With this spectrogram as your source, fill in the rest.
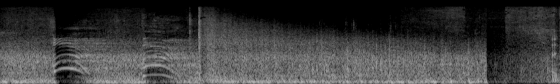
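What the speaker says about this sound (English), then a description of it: "A 21-gun salute marked the end of 2 minutes of silence in honor of fallen soldiers." A 21-gun salute of blank artillery rounds at a memorial outside the Alberta legislature: heavy, booming shots one after another outdoors, each rolling and echoing over a steady background rumble.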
